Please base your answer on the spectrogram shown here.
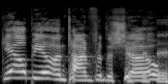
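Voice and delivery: high, breezy overconfident voice; mock your own cluelessness, airy and high; mocking his past self as breezily sure; mocking naive self.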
